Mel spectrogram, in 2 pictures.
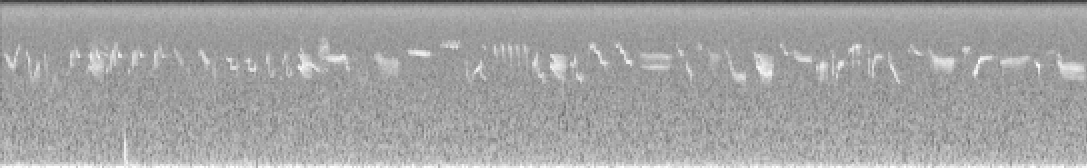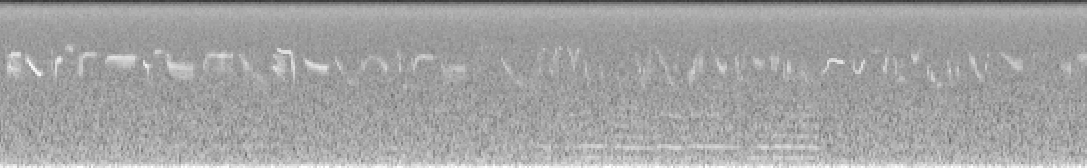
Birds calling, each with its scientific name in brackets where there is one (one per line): Eurasian Skylark (Alauda arvensis)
